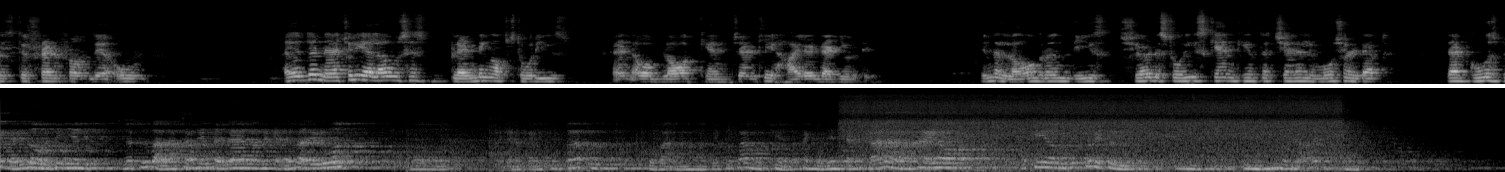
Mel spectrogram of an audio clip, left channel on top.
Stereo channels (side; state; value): both; different; correlation 0.00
